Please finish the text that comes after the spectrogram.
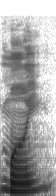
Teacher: ditongo nasal vai ser isso um som fechado um som onde o som vai sair pelo nariz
